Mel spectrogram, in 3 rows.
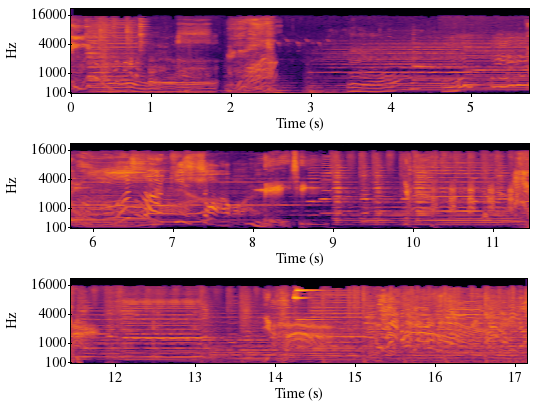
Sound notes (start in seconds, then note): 0.6 shark groaning; 3.0 whimpering; 9.8 laughing; 14.5 all laughing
